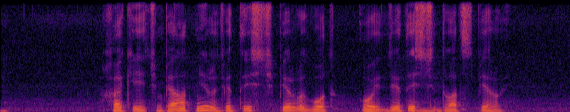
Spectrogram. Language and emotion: Russian, neutral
